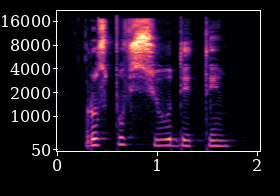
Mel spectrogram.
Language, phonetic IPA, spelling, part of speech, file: Ukrainian, [rɔzpɔu̯ˈsʲudete], розповсюдити, verb, Uk-розповсюдити.ogg
- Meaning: 1. to distribute (:documents) 2. to spread, to disseminate, to circulate, to propagate (:ideas, information, opinions, rumours etc.)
